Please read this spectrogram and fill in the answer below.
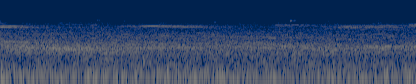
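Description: Steady din of a large hall during indoor volleyball play: many distant voices blending together, with balls being hit and bounced on the courts.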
